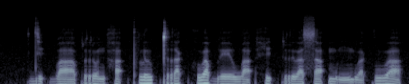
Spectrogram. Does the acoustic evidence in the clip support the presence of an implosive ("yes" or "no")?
no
